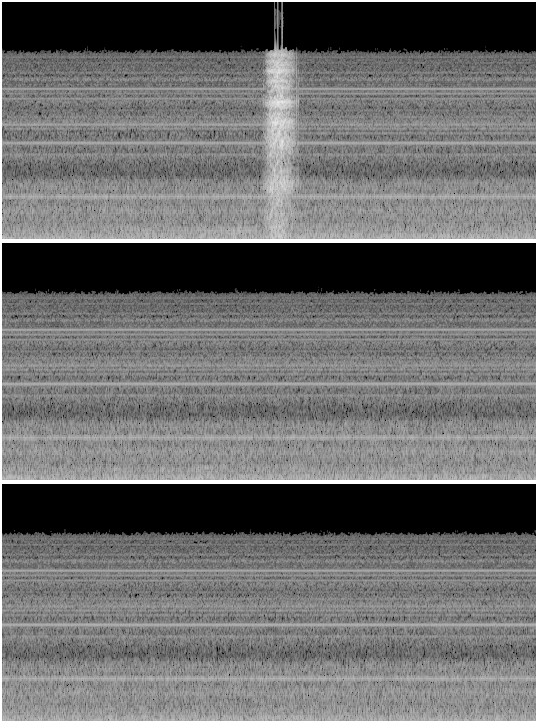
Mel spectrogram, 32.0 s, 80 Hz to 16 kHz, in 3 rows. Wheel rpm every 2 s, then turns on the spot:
0, 0, 20, 0, 0, 0, 0, 0, 0, 0, 0, 0, 0, 0, 0, 0.
none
